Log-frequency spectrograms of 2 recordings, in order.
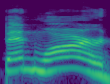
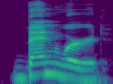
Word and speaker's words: Benward: Resident Gen Z and friend, Jillian, has said that we said Luke Benoit's name wrong. Uh-oh. It's Luke. It's Luke, right? Yeah. Luke Benward. Benward?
